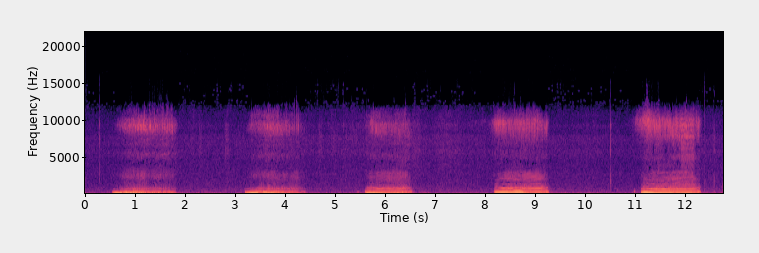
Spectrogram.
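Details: Sleeping Scottish Fold cat snoring loudly at night: five rasping, nasal snores, each about a second long, come roughly every three seconds. Later snores turn more tonal and whistly. Quiet room hiss fills the pauses.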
